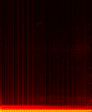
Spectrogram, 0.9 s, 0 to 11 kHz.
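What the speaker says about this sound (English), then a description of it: "So this is the sound of our bass guitar." Benston 24-fret budget bass guitar played direct through an audio interface: one sustained, full low note rings steadily for about a second and then cuts off, with no talking over it.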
